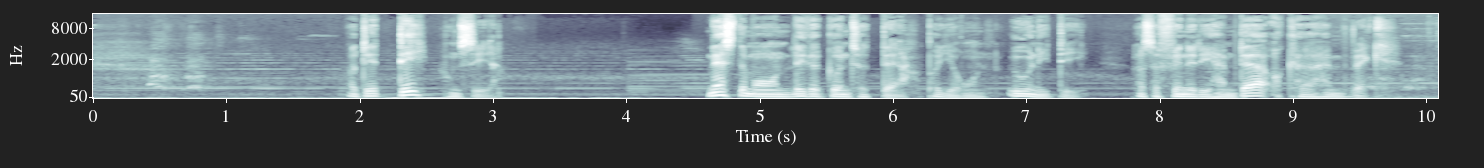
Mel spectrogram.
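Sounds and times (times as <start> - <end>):
dog barking: 0.4 - 1.0, 9.5 - 10.0
speech: 1.9 - 3.2, 4.6 - 9.8.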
